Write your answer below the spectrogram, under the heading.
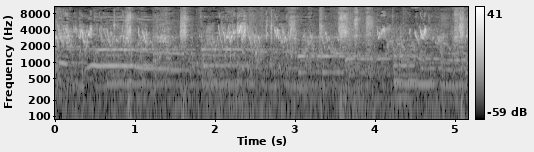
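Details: Happy pet budgie producing a stream of sharp high chirps, twitters and occasional squawky notes in lively bursts, accompanied by continuous musical tones in the background.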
